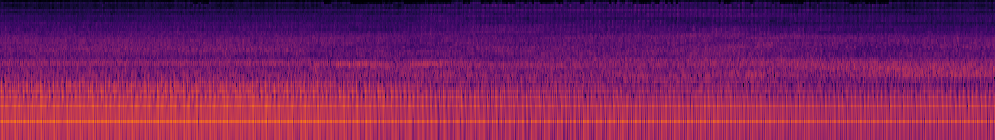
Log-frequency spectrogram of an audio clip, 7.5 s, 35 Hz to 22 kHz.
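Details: Westinghouse 7,000-watt generator after carburetor cleaning, speed adjusted to 61.5 Hz: firm, constant drone without hunting or surging. Tachometer reads close to 3,700 rpm, agreeing with multimeter; Kill-A-Watt readings deemed faulty; engine not overspeeding.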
